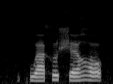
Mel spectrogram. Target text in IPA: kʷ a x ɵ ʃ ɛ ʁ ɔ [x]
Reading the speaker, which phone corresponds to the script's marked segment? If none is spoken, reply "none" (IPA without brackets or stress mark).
none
